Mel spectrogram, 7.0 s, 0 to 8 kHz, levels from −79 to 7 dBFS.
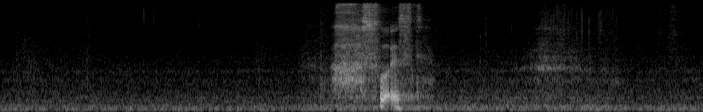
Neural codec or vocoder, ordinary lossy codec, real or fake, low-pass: none; MP3, 64 kbps; real; 7.2 kHz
